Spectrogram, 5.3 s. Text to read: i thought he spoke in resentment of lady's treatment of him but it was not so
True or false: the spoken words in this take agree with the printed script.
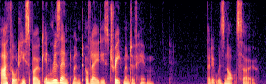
true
